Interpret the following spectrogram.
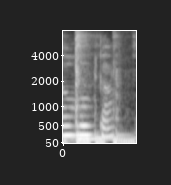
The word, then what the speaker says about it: repas: Un excellent repas et ils invitaient, on ne prononce pas le S de repas.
